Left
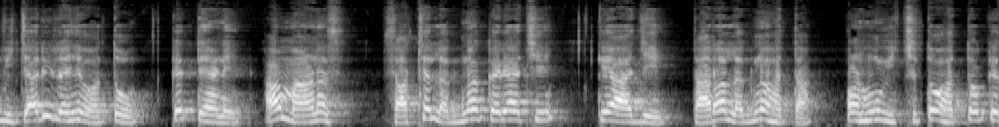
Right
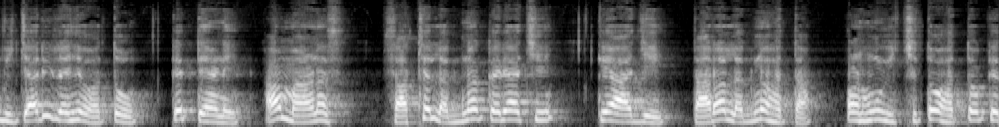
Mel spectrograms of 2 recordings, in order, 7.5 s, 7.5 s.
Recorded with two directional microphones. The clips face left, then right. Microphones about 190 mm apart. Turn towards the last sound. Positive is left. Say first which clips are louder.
# right 4 dB
turn(degrees=-35)  # may be behind; listen again after turning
